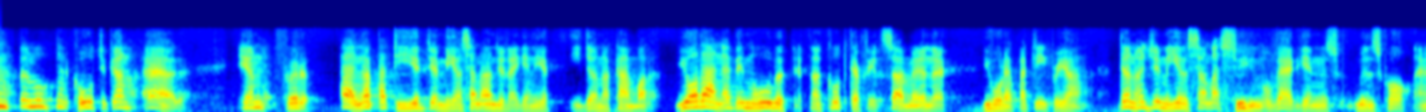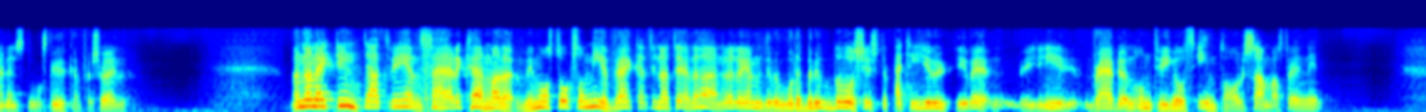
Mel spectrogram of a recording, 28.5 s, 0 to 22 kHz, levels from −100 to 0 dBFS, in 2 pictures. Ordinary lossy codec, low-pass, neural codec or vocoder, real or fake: none; none; codec, 16 kHz, 0.5 kbps, X-Codec, HuBERT features, trained on balanced general audio; fake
